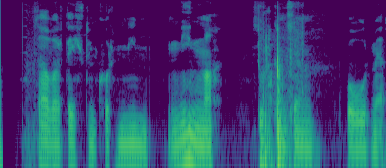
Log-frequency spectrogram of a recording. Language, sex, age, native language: Icelandic, male, 14, Icelandic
